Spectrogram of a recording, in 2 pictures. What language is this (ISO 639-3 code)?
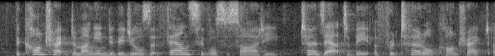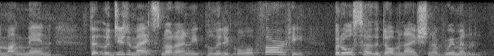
eng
